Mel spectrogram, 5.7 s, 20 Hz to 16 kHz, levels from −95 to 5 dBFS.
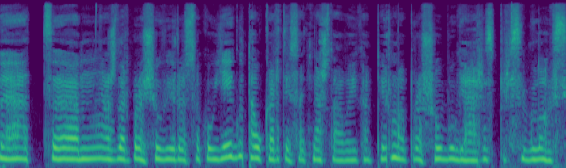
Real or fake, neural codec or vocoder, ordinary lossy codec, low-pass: real; none; AAC, 48 kbps; 14.4 kHz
